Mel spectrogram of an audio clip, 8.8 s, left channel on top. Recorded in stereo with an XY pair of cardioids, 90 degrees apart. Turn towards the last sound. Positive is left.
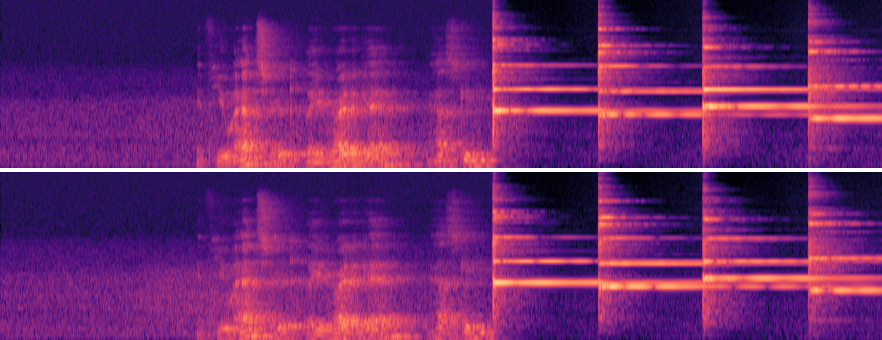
turn(degrees=40)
